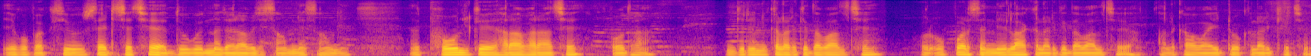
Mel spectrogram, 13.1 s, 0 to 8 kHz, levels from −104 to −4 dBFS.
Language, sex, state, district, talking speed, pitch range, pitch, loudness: Maithili, male, Bihar, Saharsa, 160 wpm, 90-100 Hz, 95 Hz, -20 LUFS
